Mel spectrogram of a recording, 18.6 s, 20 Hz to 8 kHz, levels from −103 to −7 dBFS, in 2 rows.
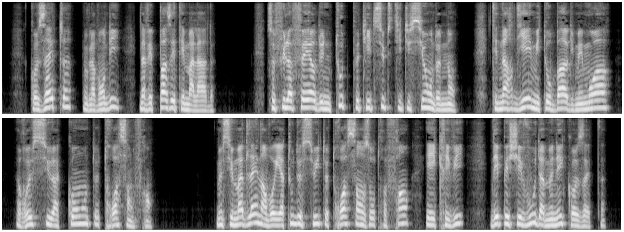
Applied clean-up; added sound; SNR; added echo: none; none; none; none.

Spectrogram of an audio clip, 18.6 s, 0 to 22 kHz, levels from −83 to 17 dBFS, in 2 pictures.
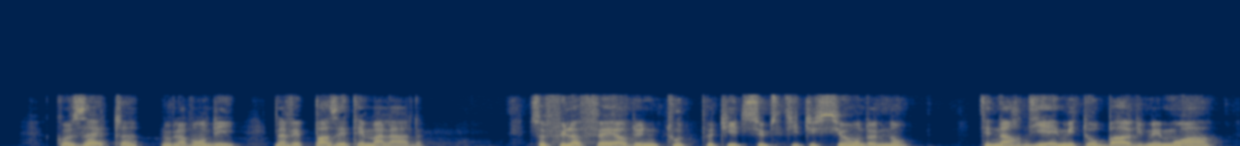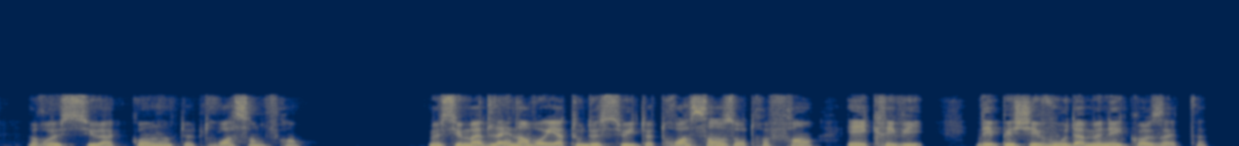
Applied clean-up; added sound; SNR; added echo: neural mask model DeepFilterNet 3.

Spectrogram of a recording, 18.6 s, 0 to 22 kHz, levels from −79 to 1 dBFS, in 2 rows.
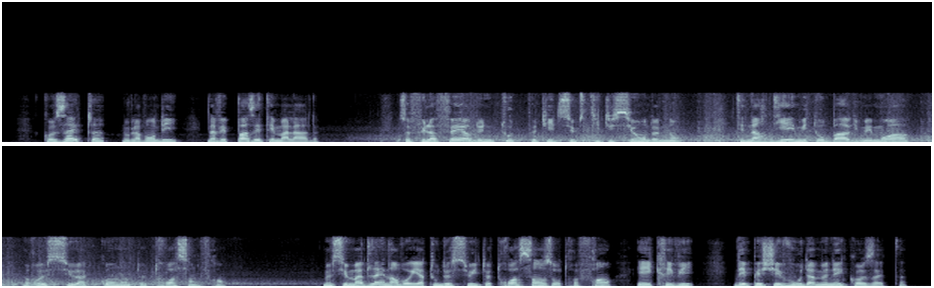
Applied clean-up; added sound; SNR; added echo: none; Train; 13 dB; none.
